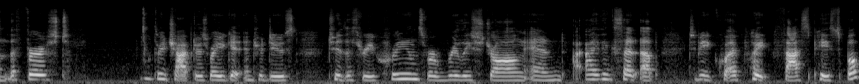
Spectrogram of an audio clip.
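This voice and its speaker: A woman with a plain, everyday voice speaks at a medium pitch. Her pace is fairly slow and her intonation fairly even. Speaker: booktuber. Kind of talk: casual book review vlog.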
